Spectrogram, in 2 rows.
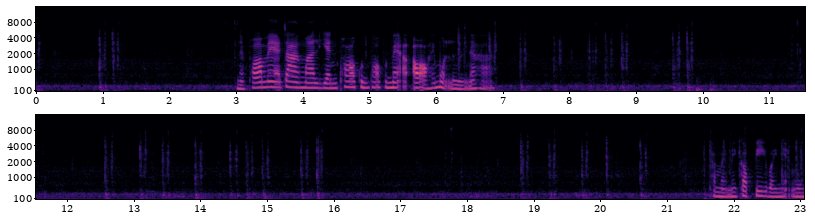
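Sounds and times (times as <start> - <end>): computer keyboard typing: 0.9 - 1.4, 6.2 - 10.0, 12.5 - 15.9, 17.6 - 18.0, 18.8 - 20.8, 21.5 - 23.0.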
